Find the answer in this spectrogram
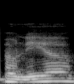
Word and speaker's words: Bonilla: Spanish yeah Spanish yeah my family's Spanish so it makes sense Bona and Charles am I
